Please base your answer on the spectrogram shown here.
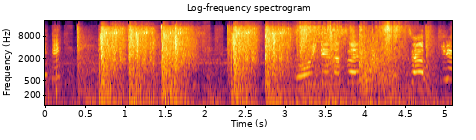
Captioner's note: cartoon Character laughing; gun firing; cartoon character speaking foreign language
